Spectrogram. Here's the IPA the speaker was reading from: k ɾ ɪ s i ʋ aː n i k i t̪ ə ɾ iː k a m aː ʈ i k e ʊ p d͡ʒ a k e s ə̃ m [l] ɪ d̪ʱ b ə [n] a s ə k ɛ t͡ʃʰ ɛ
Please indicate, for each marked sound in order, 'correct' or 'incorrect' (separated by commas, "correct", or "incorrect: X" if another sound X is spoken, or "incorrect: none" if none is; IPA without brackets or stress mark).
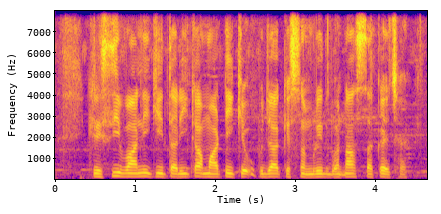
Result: incorrect: ɾ, correct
